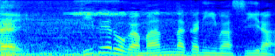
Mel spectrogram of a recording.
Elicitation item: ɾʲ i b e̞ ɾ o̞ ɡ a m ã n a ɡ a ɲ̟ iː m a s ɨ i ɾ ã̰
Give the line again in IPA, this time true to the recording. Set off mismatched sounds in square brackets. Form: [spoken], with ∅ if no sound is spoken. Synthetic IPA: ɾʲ i b e̞ ɾ o̞ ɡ a m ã [nː] a [k] a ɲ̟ iː m a s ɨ i ɾ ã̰

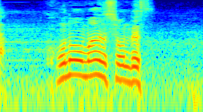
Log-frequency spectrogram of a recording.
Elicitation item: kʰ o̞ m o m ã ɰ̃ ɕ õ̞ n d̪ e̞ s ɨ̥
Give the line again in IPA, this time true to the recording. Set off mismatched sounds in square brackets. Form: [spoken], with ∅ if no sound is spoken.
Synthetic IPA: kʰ o̞ [n] o m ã ɰ̃ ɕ õ̞ n d̪ e̞ s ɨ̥

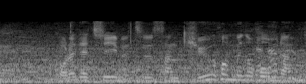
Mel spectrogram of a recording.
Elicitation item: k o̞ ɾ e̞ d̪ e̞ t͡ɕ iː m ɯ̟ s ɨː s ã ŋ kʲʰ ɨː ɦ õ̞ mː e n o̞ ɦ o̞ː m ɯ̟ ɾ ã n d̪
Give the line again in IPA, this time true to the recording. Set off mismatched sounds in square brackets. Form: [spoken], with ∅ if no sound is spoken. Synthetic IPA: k o̞ ɾ e̞ d̪ e̞ t͡ɕ iː m ɯ̟ [t͡s] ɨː s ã ŋ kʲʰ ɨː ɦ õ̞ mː e n o̞ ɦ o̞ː m ɯ̟ ɾ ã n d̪

